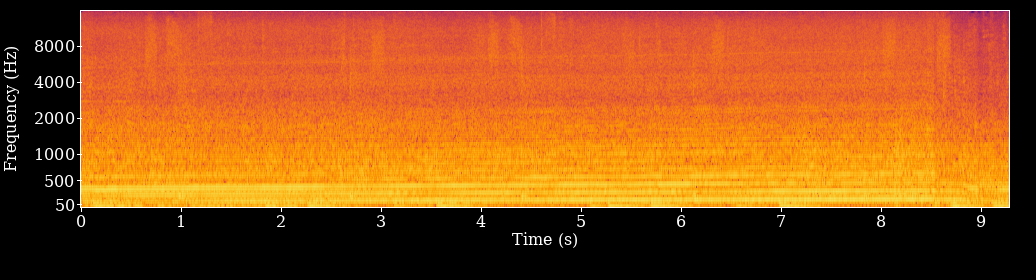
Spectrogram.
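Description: A car engine hums steadily, its pitch slowly rising as it speeds up.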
